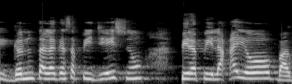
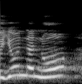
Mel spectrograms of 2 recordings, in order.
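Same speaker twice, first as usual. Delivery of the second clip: normal talking voice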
